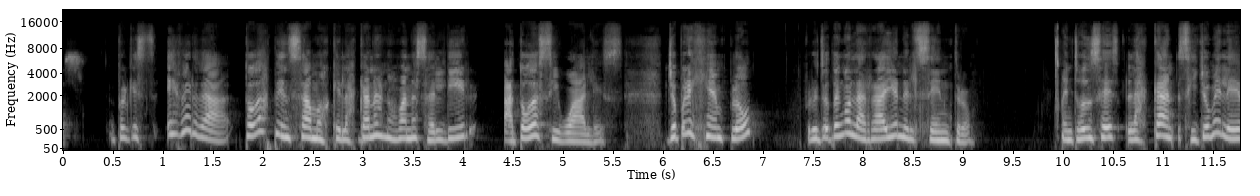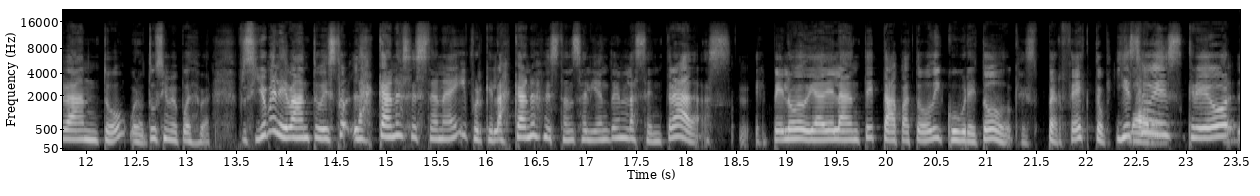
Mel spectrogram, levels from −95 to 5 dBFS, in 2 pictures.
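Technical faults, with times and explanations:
2.19 s, microphone volume stepped up: the speech and the room noise behind it jump louder together in one abrupt step of about 5 dB. The call software judged the microphone too quiet and raised the device's input volume at once.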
